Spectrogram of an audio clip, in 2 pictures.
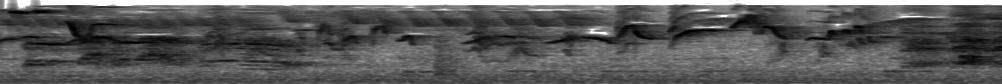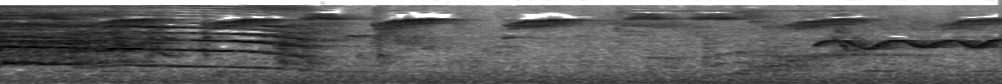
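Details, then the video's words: An Oriental magpie-robin of Indonesian stock, singing while dancing: busy chirps and trills, a rooster crow with falling tones midway, then clear separate whistles and a wavering, warbled phrase at the end. "Choè Than Indo hót múa xoè"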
